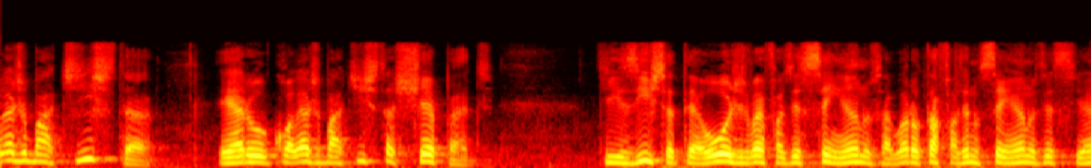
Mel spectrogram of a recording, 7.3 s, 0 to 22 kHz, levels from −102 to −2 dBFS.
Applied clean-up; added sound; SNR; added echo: none; none; none; none.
